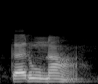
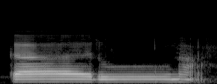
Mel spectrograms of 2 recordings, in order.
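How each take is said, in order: First: Said in the usual way. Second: Very slow, stretched Karuna; drawn-out syllables. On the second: Shown as a demonstration. Teacher dictating to students, Karuna stretched syllable by syllable. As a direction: hold each vowel of Karuna long.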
